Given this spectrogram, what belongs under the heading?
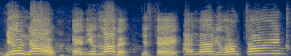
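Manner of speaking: squeaky, very high teasing voice; high mock voice. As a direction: jump way up high, mock-flirty. Teasing with a put-on voice.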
